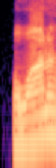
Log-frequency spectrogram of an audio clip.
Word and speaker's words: Moana: who also worked on moana how do you pronounce it moana moana thank you and ralph breaks the internet uh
